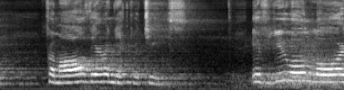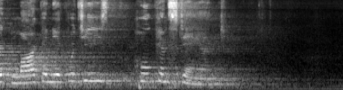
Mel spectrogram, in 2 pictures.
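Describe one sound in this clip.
A woman speaks through a microphone, echoing in a large hall.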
